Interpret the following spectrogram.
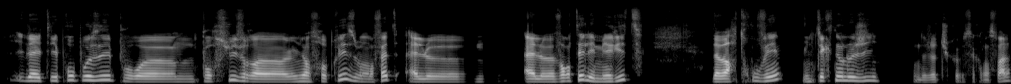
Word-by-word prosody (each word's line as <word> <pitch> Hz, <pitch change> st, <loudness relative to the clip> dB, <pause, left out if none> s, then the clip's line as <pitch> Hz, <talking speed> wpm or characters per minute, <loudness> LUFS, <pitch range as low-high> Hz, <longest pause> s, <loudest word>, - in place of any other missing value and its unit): il 170 Hz, 0 st, -1 dB
a 165 Hz, -, +7 dB
été 170 Hz, +2 st, -2 dB
proposé 200 Hz, +1 st, 0 dB
pour, 140 Hz, -8 st, -2 dB
hem, 125 Hz, 0 st, -1 dB
pour 145 Hz, -1 st, -5 dB
suivre, 165 Hz, -9 st, -1 dB
heu, 125 Hz, 0 st, +4 dB
une 140 Hz, +1 st, -1 dB
entreprise 165 Hz, -, -3 dB
où, -, -, -7 dB
en 125 Hz, -2 st, -5 dB
fait, 200 Hz, +8 st, 0 dB
elle, 125 Hz, 0 st, +2 dB
hem, 125 Hz, -1 st, -3 dB, 0.6 s
elle, 130 Hz, -1 st, +7 dB
heu, 125 Hz, -, +1 dB
vantait 155 Hz, +10 st, +1 dB
les 165 Hz, -6 st, +2 dB
mérites 155 Hz, +11 st, -1 dB, 0.7 s
d'avoir 135 Hz, 0 st, +6 dB
trouvé 170 Hz, +7 st, -2 dB, 0.2 s
une 135 Hz, +1 st, -12 dB
technologie, 175 Hz, -1 st, 0 dB, 0.3 s
donc 110 Hz, -, -16 dB
déjà, 115 Hz, +2 st, -7 dB
tu -, -, -9 dB
co -, -, -16 dB
ça -, -, -14 dB
commence -, -, -11 dB
mal -, -, +2 dB
145 Hz, 190 wpm, -25 LUFS, 125-180 Hz, 0.7 s, a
